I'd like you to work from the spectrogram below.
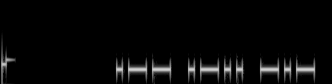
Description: Morse code, heard as a keyed tone, about 20 wpm, 700 Hz. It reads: WLK
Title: USA Call Sign Postfixes - 3 Letters 20wpm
